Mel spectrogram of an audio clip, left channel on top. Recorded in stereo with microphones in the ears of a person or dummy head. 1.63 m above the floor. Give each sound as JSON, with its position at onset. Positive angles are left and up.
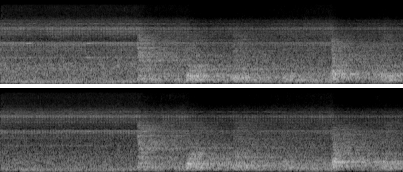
{"t": 1.4, "sound": "footsteps", "side_deg": -5, "distance_m": 1.7}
